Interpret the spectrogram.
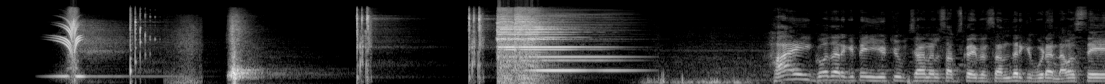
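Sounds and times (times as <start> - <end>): rattle of sharp clicks: 3.6 - 5.0.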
